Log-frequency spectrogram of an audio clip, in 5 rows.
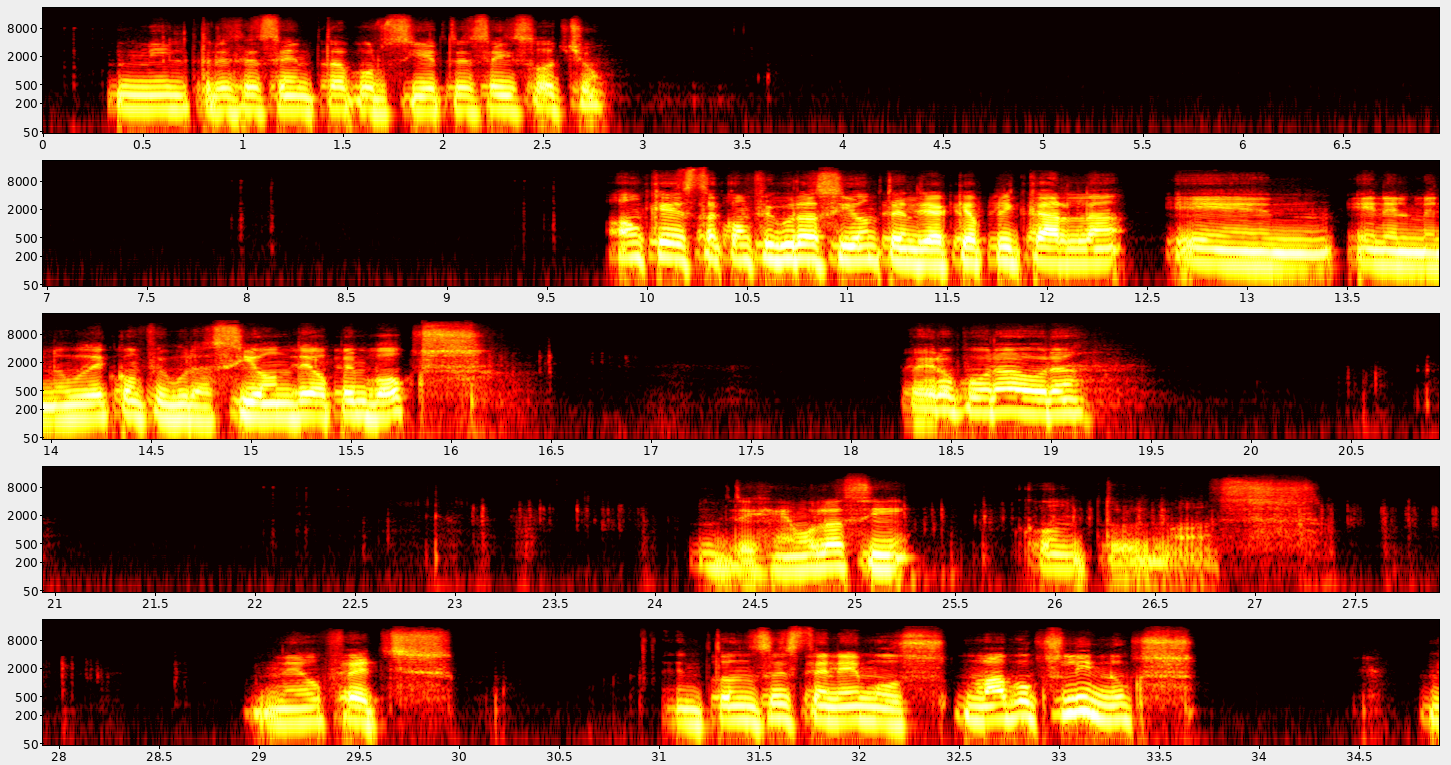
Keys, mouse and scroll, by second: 0.2-3.0 drag, 8.0-10.9 drag, 22.6 click, 22.9-24.3 typing, 25.6 ctrl++, 25.6 typing, 25.9 ctrl++, 26.1 ctrl++, 26.4 ctrl++, 27.1-28.3 typing, 28.4 Return.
